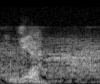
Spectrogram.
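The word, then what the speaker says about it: Geuye: It's G-E-U-Y-E, and it's just pronounced Gia.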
